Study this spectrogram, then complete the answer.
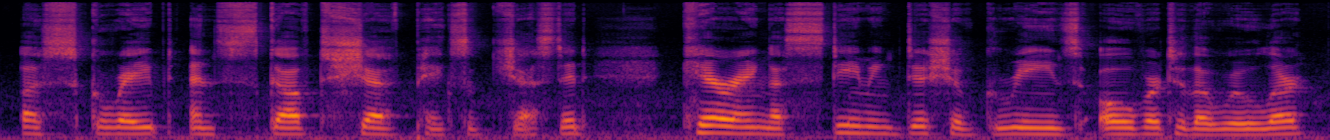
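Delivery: plain reading voice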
